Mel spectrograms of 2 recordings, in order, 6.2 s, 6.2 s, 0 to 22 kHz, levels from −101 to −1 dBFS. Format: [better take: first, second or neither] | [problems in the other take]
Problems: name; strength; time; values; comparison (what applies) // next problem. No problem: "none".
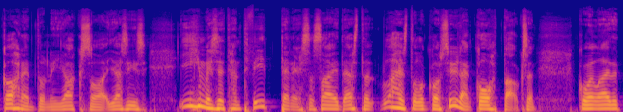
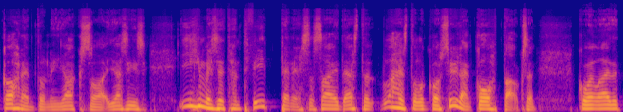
first | garbled, watery; slightly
